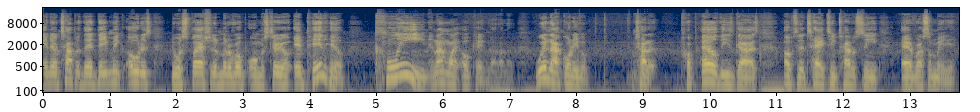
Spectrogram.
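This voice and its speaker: A man giving a casual, loose wrestling show review, talking in restarts and paraphrasing what wrestlers said. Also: fairly high pitch. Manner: animated, loose, with many restarts and quoted paraphrases.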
